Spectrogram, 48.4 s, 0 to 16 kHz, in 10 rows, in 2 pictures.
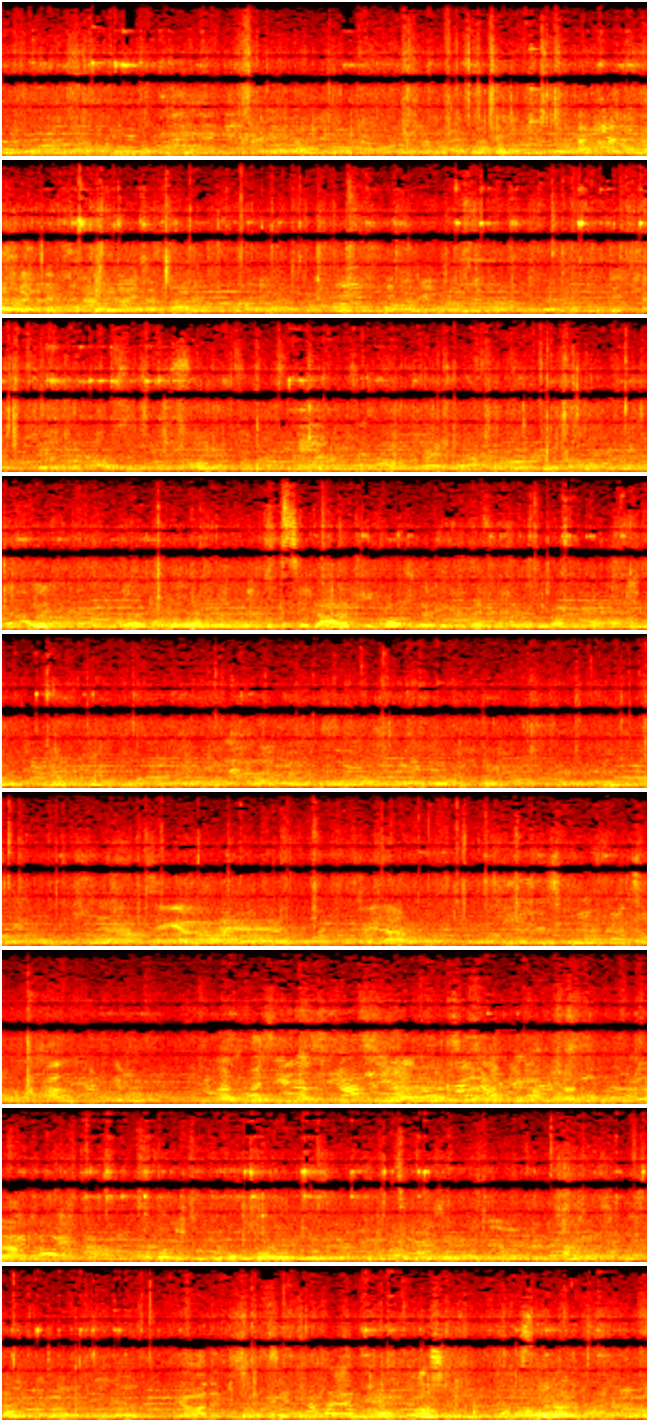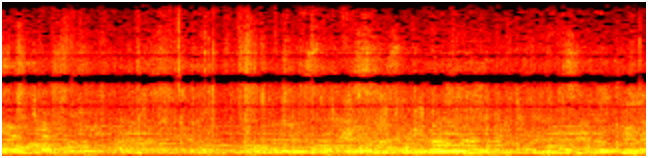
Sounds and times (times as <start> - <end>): Speech: 0.0 - 48.3.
